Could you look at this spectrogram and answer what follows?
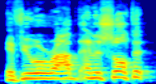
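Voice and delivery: loud, high call to a crowded room; a sergeant sorting the injured cops into lines, calling out loud; sergeant barking orders. Retold or imitated. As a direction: project it to the back of the room like a sergeant.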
